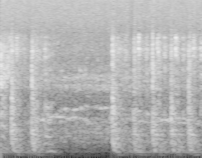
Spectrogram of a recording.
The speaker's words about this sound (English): Who's that? Oh, great. That was the sacred nine knocks of Oompa Papa.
